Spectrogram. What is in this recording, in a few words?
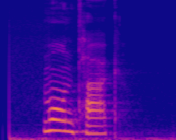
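"Monday", Australian English; PictureDictionary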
